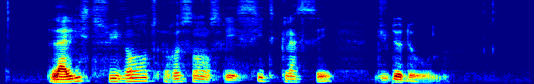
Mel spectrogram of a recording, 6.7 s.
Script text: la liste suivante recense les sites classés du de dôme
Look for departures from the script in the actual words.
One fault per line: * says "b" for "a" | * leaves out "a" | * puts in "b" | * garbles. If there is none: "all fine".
all fine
